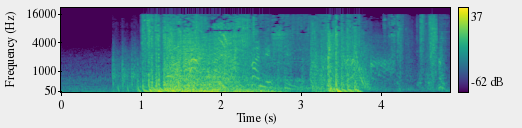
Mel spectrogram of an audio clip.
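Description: A loud energy blast whooshes and booms.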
